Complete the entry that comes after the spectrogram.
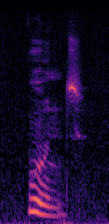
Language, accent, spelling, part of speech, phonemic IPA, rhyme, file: English, US, wounds, noun / verb, /wuːndz/, -uːndz, En-us-wounds.ogg
- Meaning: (noun) plural of wound; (verb) third-person singular simple present indicative of wound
